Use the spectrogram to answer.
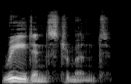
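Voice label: "reed instrument", English, British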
